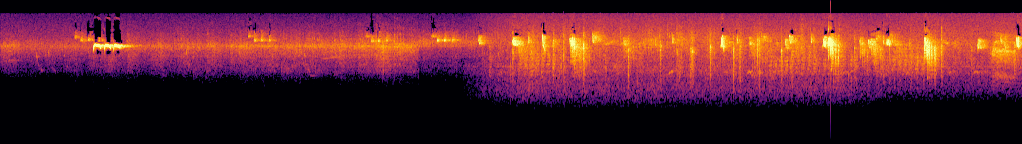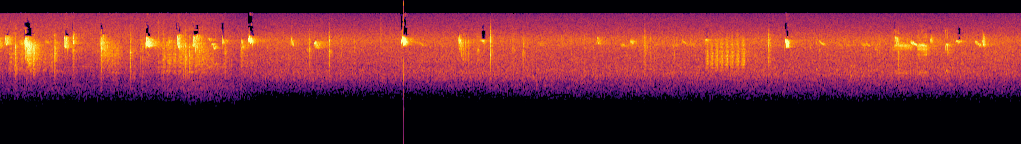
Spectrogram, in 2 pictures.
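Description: Long-tailed tits calling: thin, very high 'tsi-tsi-tsi' notes and rolling 'tsurr' calls. The calls are sparse at first, with one loud call near the start. From about seven seconds in they come thick and fast, in a busy run of many short calls.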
